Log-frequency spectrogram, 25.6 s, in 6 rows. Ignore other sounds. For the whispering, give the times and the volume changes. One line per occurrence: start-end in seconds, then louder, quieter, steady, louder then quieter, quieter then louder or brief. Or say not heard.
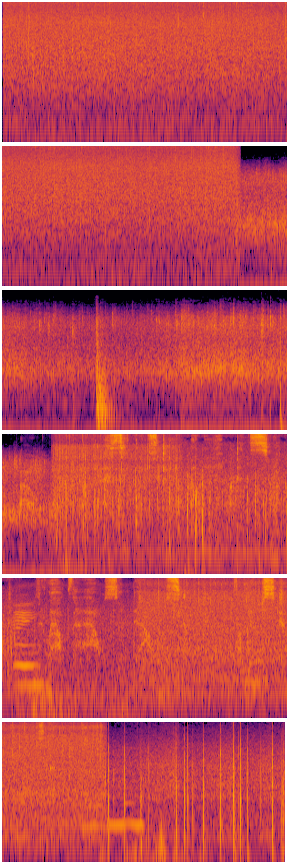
13.1-22.3 steady.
